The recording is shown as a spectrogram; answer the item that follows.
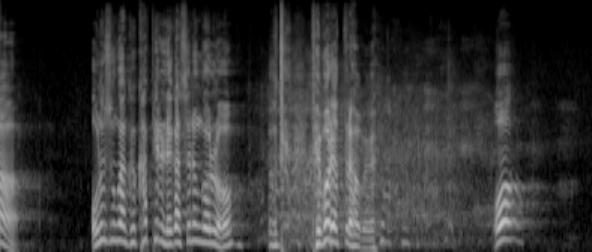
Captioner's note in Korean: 웃음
